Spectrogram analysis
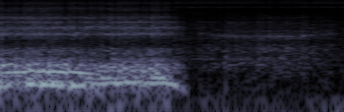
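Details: Recurrent laryngeal nerve injury affecting the thyroarytenoid muscle branch, where the weak side loses tension at very low pitch; vocal fold flutter at low pitch.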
